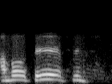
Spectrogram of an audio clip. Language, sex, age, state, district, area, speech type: Nepali, male, 30-45, West Bengal, Kalimpong, rural, conversation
